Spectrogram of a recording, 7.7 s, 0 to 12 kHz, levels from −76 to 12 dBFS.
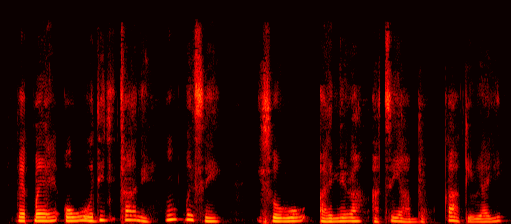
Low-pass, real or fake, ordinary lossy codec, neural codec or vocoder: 10.8 kHz; fake; AAC, 48 kbps; codec, 44.1 kHz, 3.4 kbps, Pupu-Codec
